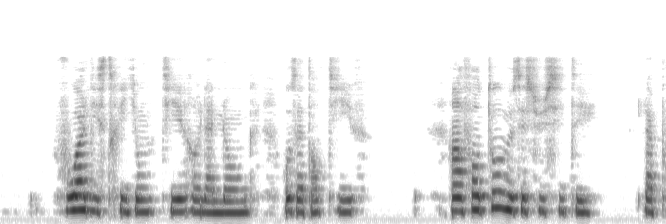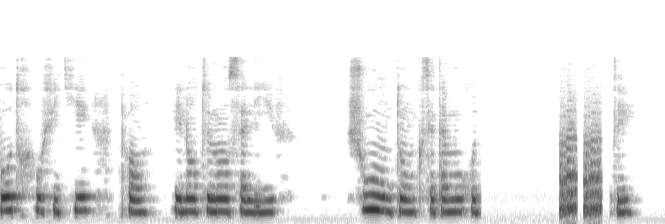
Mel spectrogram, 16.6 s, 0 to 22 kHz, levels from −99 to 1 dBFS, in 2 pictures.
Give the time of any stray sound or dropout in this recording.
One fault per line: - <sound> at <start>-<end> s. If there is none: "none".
- laugh at 15.3-15.9 s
